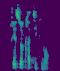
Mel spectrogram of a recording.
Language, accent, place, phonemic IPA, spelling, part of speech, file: French, France, Lyon, /pʁe.sɔ.kʁa.tik.mɑ̃/, présocratiquement, adverb, LL-Q150 (fra)-présocratiquement.wav
- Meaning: pre-Socratically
